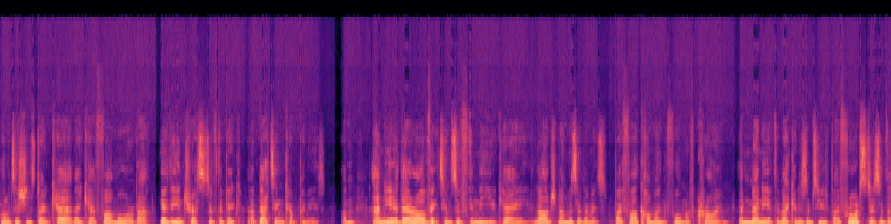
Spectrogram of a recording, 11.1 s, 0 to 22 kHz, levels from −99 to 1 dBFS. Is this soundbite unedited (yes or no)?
no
